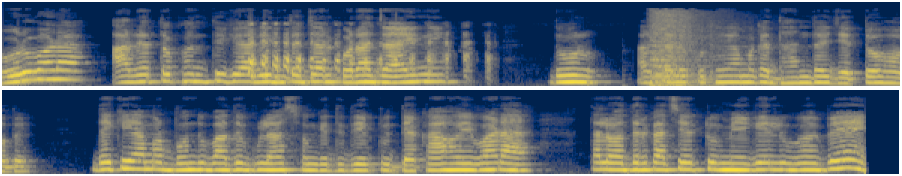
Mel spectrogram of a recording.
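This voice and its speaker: A cartoonish character voice pitched high. It moves along at a moderate pace. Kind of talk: crude comic cartoon voice acting. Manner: crude slang, swearing.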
